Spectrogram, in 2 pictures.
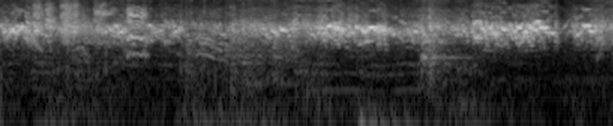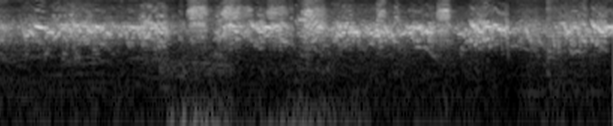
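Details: Australian budgies feeding on green food in the morning: unbroken, busy warbling and chirping from several birds, high and grating, swelling louder in the second half.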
